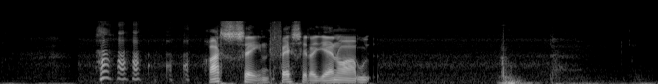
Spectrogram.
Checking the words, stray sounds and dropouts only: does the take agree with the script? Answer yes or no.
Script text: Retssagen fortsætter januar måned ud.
no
